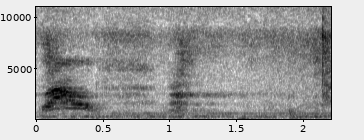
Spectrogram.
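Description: A cat meows and grumbles in a long, complaining caterwaul after having its claws trimmed, close by and loud at first, then continuing in lower, drawn-out moans with a brief higher cry near the end.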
